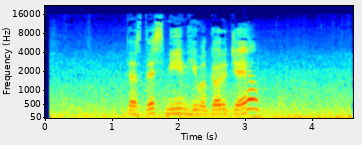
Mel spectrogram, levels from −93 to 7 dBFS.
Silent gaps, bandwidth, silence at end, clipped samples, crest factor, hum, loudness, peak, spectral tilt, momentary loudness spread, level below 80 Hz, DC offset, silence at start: none; 16.5 kHz; 0 s; under 0.1%; 16 dB; none; -16 LUFS; 0 dBFS; -4.5 dB/octave; 16 LU; -28 dBFS; under 0.1%; 0.05 s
